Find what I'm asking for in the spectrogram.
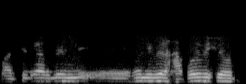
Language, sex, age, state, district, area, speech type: Assamese, male, 60+, Assam, Nalbari, rural, conversation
